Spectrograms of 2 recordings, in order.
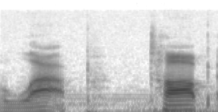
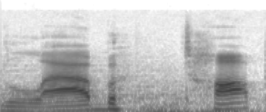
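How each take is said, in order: First: The first syllable ends with a p sound. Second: The first syllable ends with a b sound. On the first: The speaker calls it right. "instead of lap top L A P" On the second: The speaker calls it wrong. "she would say lab top like L A B"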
